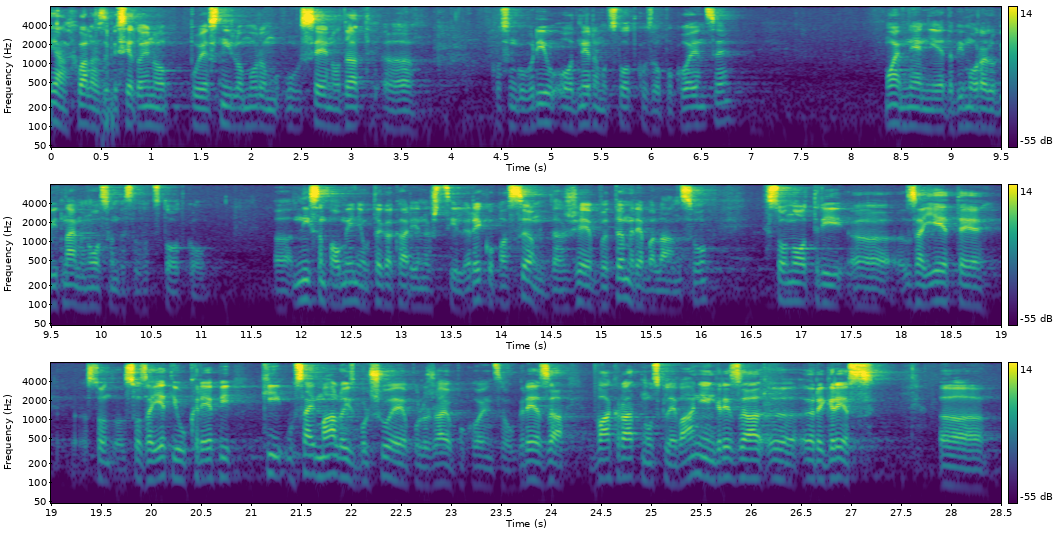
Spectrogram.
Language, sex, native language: Slovenian, male, Slovenian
